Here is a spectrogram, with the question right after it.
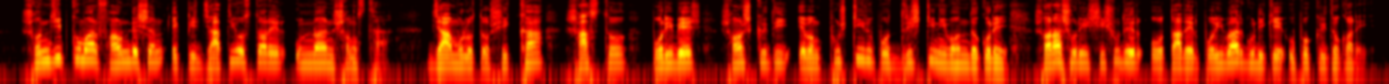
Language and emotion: Bengali, neutral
